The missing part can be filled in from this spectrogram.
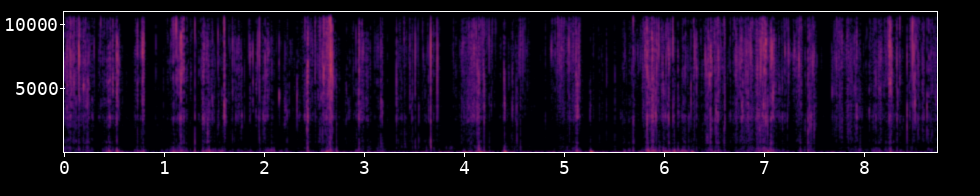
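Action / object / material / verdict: scrape / ball covered in glass bugle beads / glass beads / none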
